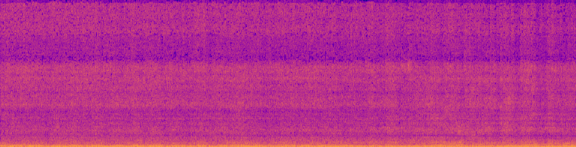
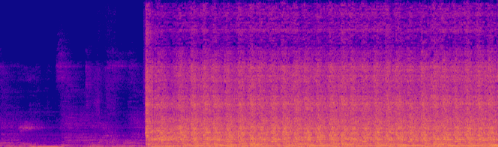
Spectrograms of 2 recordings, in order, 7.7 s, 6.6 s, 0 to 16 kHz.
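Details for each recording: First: Henry J engine freshly started with a Sniper EFI and replacement GM HEI module, idle-air screw opened, warming up: low, steady idle held evenly without stumbling, surging or misfire, getting louder as it heats; normal idle. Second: Henry J engine with an untuned Sniper: even starter churning at about 200 beats a minute that never catches or fires, a crank no-start with no spark.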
